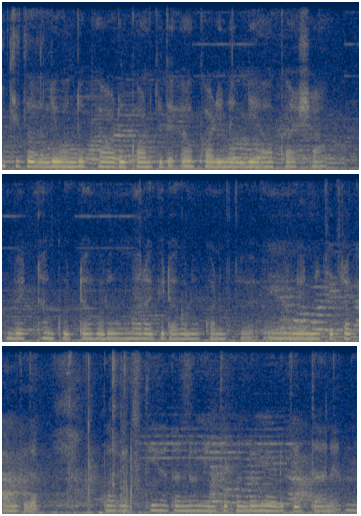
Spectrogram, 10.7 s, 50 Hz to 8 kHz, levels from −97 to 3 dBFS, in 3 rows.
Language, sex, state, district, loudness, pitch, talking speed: Kannada, female, Karnataka, Mysore, -35 LUFS, 225 Hz, 110 wpm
